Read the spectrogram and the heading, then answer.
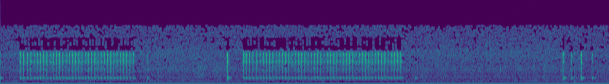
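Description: A telephone ringback tone heard over the line while calling a bookie joint: two long, buzzing rings separated by a pause, fairly loud and steady, followed by a few short clicks near the end. No one speaks.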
